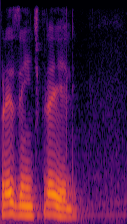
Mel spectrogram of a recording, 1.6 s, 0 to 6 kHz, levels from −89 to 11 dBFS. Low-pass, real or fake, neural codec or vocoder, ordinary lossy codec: 5.4 kHz; real; none; none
